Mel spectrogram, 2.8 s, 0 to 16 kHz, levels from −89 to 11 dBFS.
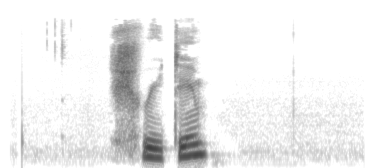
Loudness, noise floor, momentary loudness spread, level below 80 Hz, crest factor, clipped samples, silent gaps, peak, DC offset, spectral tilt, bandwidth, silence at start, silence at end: -23 LUFS; -69 dBFS; 12 LU; -76 dBFS; 18 dB; under 0.1%; none; -10 dBFS; under 0.1%; -4.5 dB/octave; 11 kHz; 0.85 s; 1.2 s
